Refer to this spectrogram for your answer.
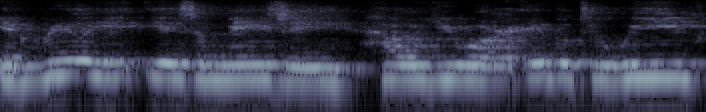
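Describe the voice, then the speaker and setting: Room echo is audible around a man's high voice. His intonation stays monotone and flat. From Miami, Florida (Cuban-born). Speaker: lawyer. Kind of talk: prepared speech.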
